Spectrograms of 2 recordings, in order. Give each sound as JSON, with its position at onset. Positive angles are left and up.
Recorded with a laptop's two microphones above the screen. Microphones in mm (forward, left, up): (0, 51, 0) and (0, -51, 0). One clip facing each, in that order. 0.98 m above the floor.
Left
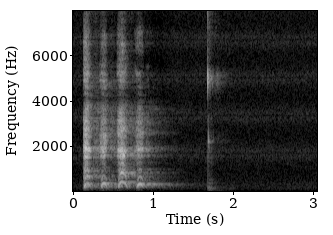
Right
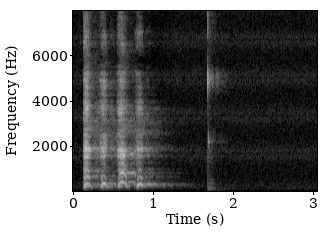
{"t": 0.1, "sound": "breathing", "side_deg": -10, "distance_m": 0.9}
{"t": 1.7, "sound": "dripping", "side_deg": -5, "distance_m": 0.7}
